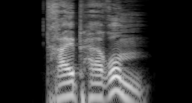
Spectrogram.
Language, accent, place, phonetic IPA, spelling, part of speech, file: German, Germany, Berlin, [ˌtʁaɪ̯p hɛˈʁʊm], treib herum, verb, De-treib herum.ogg
- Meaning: singular imperative of herumtreiben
